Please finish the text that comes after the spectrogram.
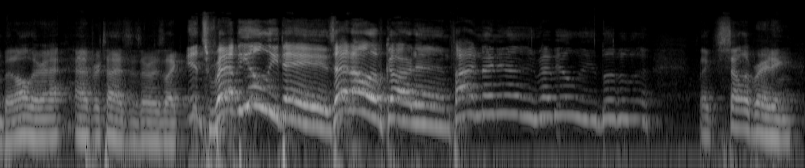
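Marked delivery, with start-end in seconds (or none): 1.9-6.5 mock ad voice. Comic imitating an Olive Garden TV ad, hammed up. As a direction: sell it like a cheesy commercial. Mocking ad announcer.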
